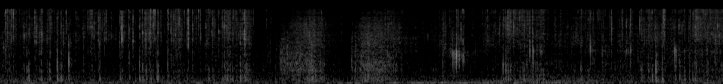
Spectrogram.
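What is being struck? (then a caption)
Soap flakes. Both hands rub and crush a pile of small, solid, pale-yellow dry soap flakes on a rubber mat with fingertips and thumbs. The result is dense, crisp, bright crunching and crinkling made of many quick dry crackles, with a softer rustling stretch in the middle before the sharper crunches return.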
